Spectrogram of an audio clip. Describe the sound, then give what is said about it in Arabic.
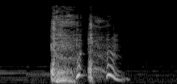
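A person coughs twice in quick succession, two harsh, loud bursts with rasping voiced tails, followed by quiet. “عفوا يا جماعة استحملوني عشان الكحة لسه مكملة معايا.”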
